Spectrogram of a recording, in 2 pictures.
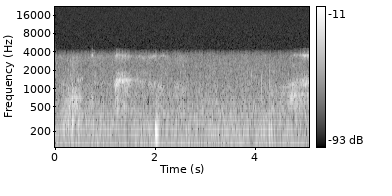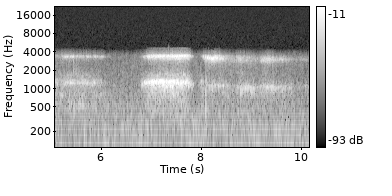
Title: snoring 1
